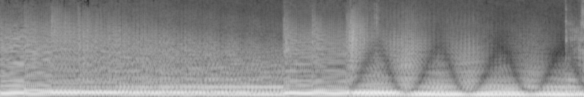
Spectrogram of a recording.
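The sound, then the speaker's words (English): A loud, sustained distorted electric guitar drone from the guitar's pickup signal that, halfway through, passes through a phaser effect with steady swooshing sweeps rising and falling about four times. No voices are heard. “You're hearing my pickup in my guitar. That's me talking. Yeah. Go and hit the phaser.”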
